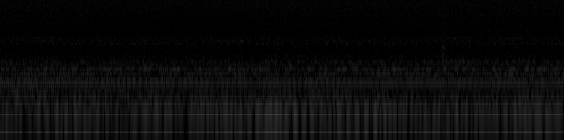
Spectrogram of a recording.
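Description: Steady low hum with a few faint sustained tones above it: room tone in a large hall, with no speech.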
